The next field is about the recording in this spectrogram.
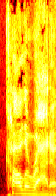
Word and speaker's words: Colorado: I mean, they say it's because Colorado is rad, so it's Colorado.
